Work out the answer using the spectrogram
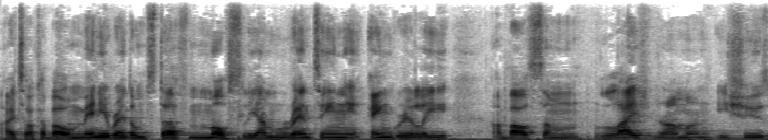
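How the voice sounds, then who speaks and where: A young Brazilian man with a Brazilian accent, a non-native English speaker, telling a personal story on his podcast in a candid, searching way, recorded on a phone. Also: mid-range voice. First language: Portuguese. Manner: slow, searching, candid, with pauses and restarts. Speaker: podcast host.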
